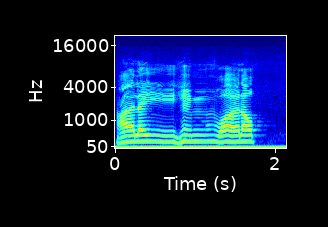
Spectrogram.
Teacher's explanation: আলাইহিম ওয়ালাদ-দাল্লিন, হিম মিমে সাকিনের পরে ওয়াও আসছে, আমরা এখানে গুন্নাহ ছাড়া স্পষ্ট করে উচ্চারণ করব। আলাইহিম ওয়ালাদ-দাল্লিন, লাহুম ফিহা, লাহুম ফিহা, মিমে সাকিনের পরে ফা আসছে, তো একে ইজহারে খাস বলে।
